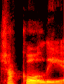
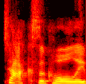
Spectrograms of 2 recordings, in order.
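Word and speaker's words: Txakoli: It's T-X-A-K-O-L-I, and it's pronounced Chacoli, I believe. I'm probably not saying it perfectly, but you get the idea. And if you say that, most people will know what you're talking about. Honestly, I've called it Taxicoli before, and people knew what I was saying. So don't worry too much on the pronunciation. So those are some of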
